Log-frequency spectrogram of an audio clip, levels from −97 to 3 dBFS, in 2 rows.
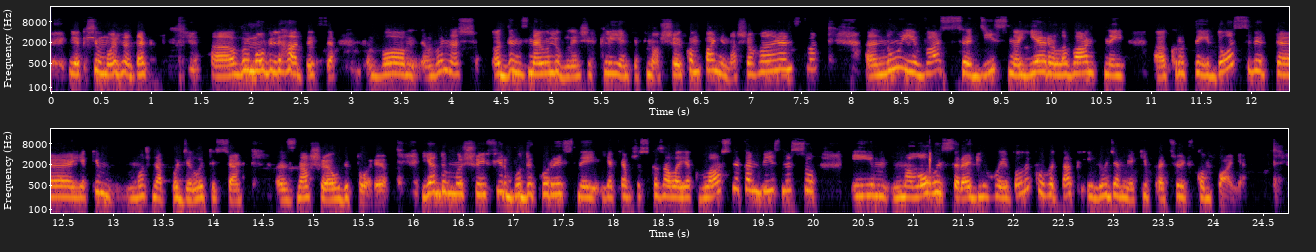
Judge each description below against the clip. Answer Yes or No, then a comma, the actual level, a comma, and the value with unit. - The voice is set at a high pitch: Yes, very high, 250 Hz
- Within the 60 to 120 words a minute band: No, average, 135 wpm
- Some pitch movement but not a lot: Yes, average, 4.3 semitones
